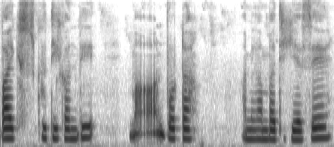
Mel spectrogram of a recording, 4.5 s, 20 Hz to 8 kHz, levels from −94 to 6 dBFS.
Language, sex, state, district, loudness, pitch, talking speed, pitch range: Nagamese, female, Nagaland, Dimapur, -19 LUFS, 205 Hz, 145 wpm, 200-225 Hz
